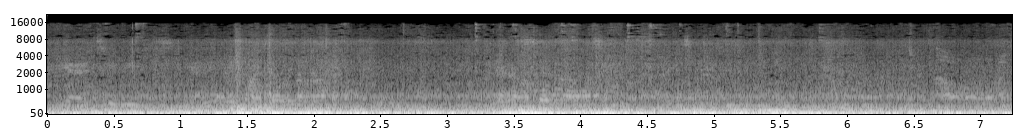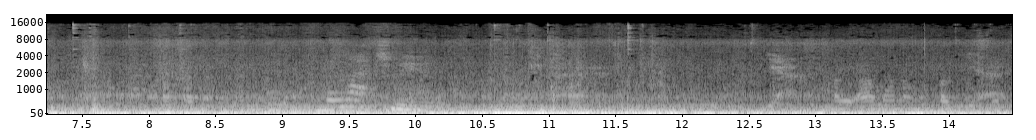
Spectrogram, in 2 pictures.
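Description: London double-decker bus running along the road, a steady low rumble of engine and road noise heard from inside on the upper deck, with faint passenger voices in the background.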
